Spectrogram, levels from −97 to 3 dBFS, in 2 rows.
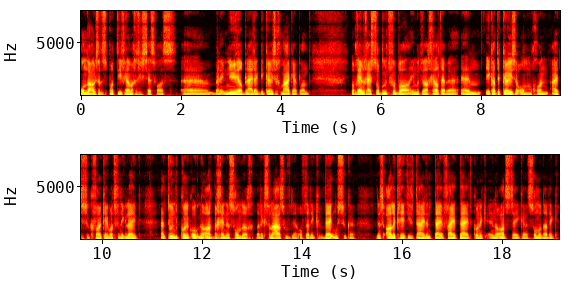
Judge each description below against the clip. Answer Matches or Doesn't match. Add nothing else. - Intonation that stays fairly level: Matches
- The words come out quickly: Matches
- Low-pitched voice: Matches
